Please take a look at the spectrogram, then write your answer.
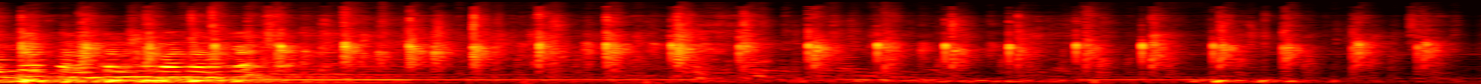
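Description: An audience claps for guests on stage at an All India Radio 'A Day For Radio Lovers' event at Satabdi Bhawan, Cuttack. A voice and a low tone come first, then loud, evenly timed rhythmic clapping.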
